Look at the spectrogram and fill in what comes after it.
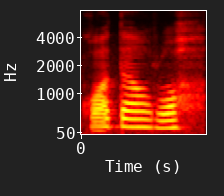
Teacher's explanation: اور گول تا وقف میں گول ہا بن جاتی ہے، اور ساکن کر دیں گے تو یہ اس کے ساتھ جب ملے گا را کے ساتھ تو قاترہ.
